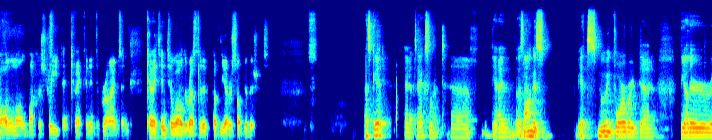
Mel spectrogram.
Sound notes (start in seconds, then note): none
